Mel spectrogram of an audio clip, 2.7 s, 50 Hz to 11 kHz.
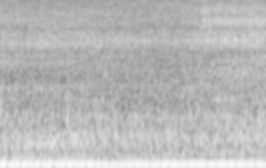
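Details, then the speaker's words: Rolled-over Jeep Cherokee running before a 400-mile drive home in Canada, tank just topped off; even, steady low engine drone with no knocks, ticks or misses: normal running. "It sounds good. Let's hit the road."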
